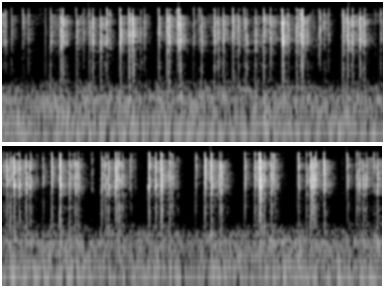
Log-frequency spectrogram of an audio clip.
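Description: Long white acrylic nails tap rapidly on a flat, solid ceramic floor tile, producing a quick, uneven stream of sharp, bright clicks that stop almost instantly. A faint, steady low hum sits underneath the taps.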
